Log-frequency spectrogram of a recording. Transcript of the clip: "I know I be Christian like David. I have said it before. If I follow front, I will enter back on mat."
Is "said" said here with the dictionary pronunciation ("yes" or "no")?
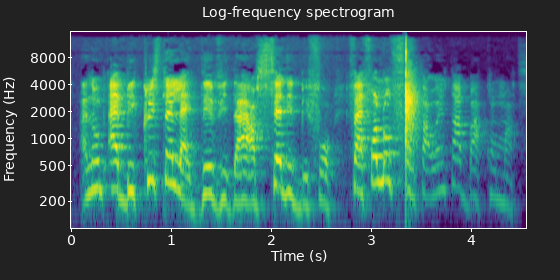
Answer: yes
